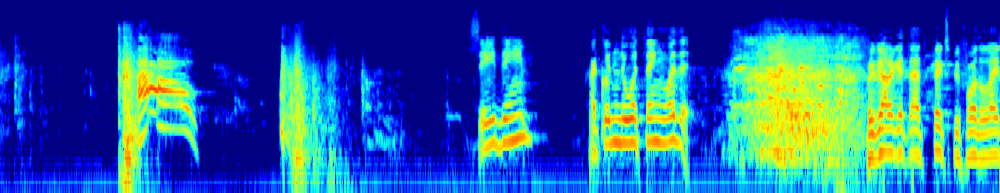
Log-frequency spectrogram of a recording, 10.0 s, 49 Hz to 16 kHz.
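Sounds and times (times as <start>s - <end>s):
person yelping while falling: 1.3s - 2.1s
speech: 1.4s - 2.1s, 4.7s - 7.0s, 8.7s - 9.9s
apartment front door banging open: 2.8s - 3.6s
person slipping on a throw rug and falling to the floor: 2.8s - 3.7s
laughter: 7.2s - 9.9s.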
